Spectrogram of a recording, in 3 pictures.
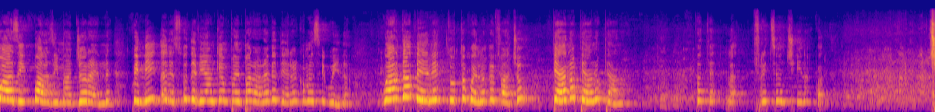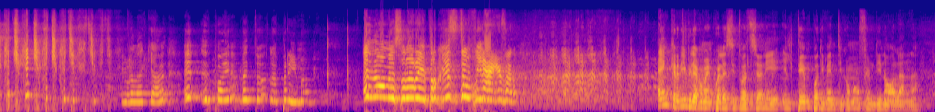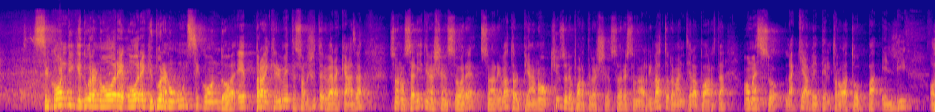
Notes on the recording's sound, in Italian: Registrato a Firenze al Teatro Puccini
